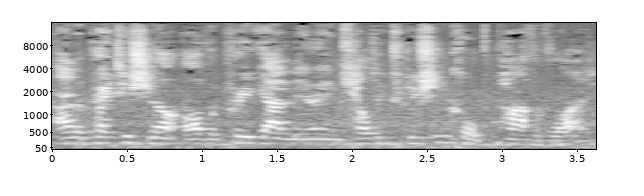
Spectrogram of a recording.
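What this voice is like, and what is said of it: Unusual Australian accent, British-sounding. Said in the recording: “I'm originally from Australia. My accent isn't classically Australian ... I was educated by British nuns, so I learned Her Majesty's English ... So my accent is a little unusual.”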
